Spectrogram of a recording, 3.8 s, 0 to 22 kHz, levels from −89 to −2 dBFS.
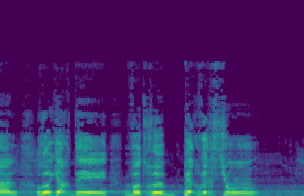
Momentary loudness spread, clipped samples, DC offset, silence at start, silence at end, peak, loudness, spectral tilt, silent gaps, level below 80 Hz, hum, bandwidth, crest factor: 11 LU; under 0.1%; under 0.1%; 0 s; 0.6 s; -4 dBFS; -19 LUFS; -4 dB/octave; none; -70 dBFS; none; 11 kHz; 16 dB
